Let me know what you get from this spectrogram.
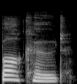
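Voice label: "bar code", British English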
